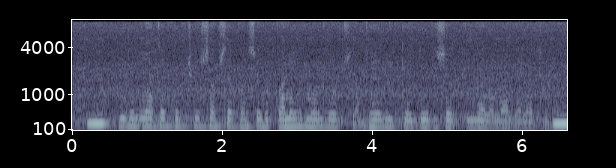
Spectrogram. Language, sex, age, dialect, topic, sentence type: Maithili, male, 18-24, Angika, agriculture, statement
